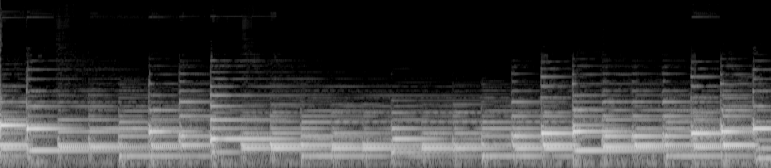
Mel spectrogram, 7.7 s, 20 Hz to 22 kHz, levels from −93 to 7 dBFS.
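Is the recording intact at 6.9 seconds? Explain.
Yes, the audio at 6.9 seconds is intact, with no dropout, glitch or other fault at that moment, only the steady band-limited character of the call codec it passed through.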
